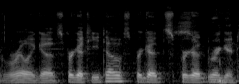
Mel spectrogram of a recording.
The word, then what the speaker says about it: Sprigatito: but as we know the leaf it on sprigato is like really good sprigatito sprig pronouncing Adam ninja you know they're playing they're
